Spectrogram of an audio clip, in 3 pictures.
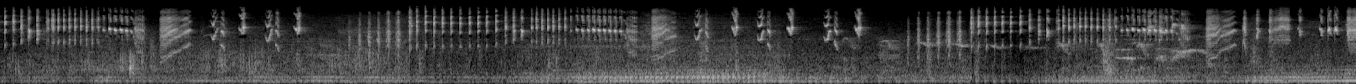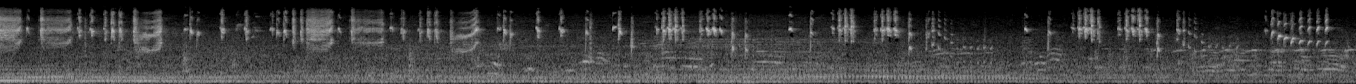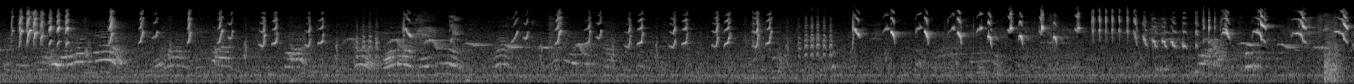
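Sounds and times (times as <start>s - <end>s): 
cendet or pentet bird singing varied songs and styles: 0.0s - 40.6s.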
